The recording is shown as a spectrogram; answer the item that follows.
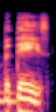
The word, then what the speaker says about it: bidet: So bidets, but that's all, folks. Bidet. So spelled bidets is spelled bidets, BIDETS, which sounds kind of weird.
